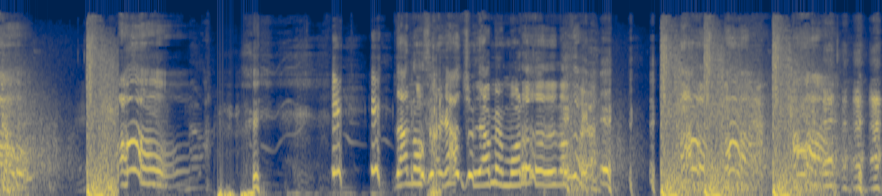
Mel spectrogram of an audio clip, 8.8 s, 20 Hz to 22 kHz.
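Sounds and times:
video game gunfire: 0.0 - 1.2, 6.1 - 8.4
laughter: 2.1 - 4.2, 5.3 - 8.8
speech: 2.5 - 2.8, 3.4 - 6.3, 6.9 - 8.8.

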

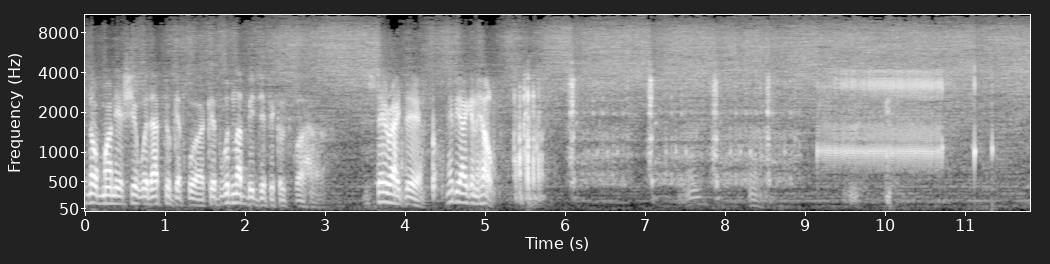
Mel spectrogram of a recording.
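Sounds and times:
speech: 0.0 - 5.8
telephone ringing: 6.1 - 10.8.

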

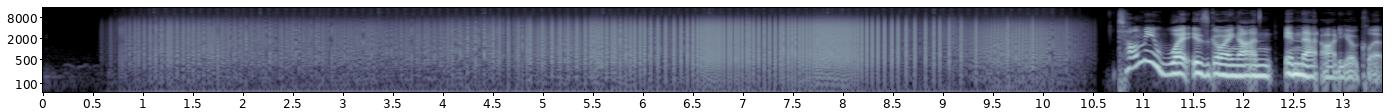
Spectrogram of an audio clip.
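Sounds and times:
electric fish discharges crackling through an electrode and audio amplifier: 0.6 - 10.6
speech: 10.8 - 13.3.

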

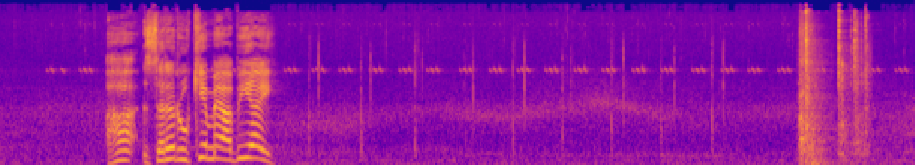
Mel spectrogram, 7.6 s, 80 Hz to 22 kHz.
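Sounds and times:
faint steady high-pitched hum: 0.0 - 7.6
speech: 0.9 - 2.4
door latch solid clunk: 6.6 - 7.6.

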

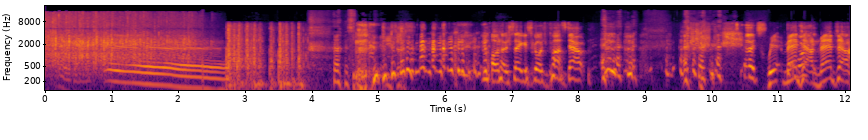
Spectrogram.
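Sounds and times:
uneven clapping from a few hands: 0.0 - 3.1
laughter: 0.9 - 2.8, 4.0 - 7.1, 8.2 - 11.6
drawn-out falling vocal tone: 0.9 - 2.9
speech: 1.0 - 1.6, 4.4 - 12.0.

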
